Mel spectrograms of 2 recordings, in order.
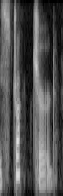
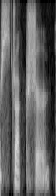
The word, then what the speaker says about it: structured: two syllables theorize structured and the cha can get more relaxed into a shock so you can say structured or structured either way principle principle and this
